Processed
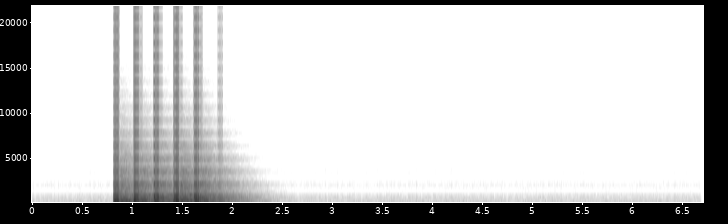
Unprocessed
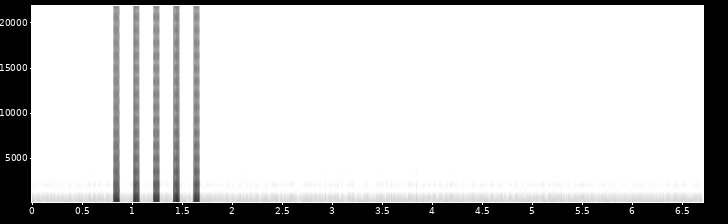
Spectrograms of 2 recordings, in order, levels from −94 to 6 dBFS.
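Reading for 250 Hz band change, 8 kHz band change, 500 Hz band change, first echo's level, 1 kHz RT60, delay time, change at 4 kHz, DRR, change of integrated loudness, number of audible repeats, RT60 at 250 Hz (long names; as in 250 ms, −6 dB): +1.5 dB, −2.0 dB, +1.0 dB, −19.0 dB, 1.0 s, 237 ms, −1.0 dB, 5.0 dB, +1.0 dB, 1, 1.0 s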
